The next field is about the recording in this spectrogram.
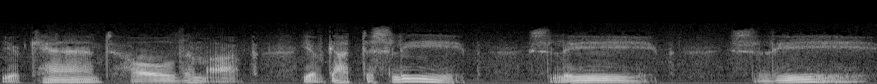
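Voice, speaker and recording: An actor playing a smug young man hypnotizing his friend's sister in a 1970s radio drama, coaxing her in a slow, soothing voice. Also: low-pitched, sing-song, gravelly, a little hiss or hum, heavily acted. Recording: dull lo-fi 1970s radio broadcast.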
